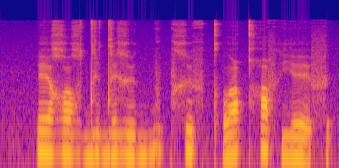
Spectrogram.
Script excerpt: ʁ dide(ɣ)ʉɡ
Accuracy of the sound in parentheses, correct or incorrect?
correct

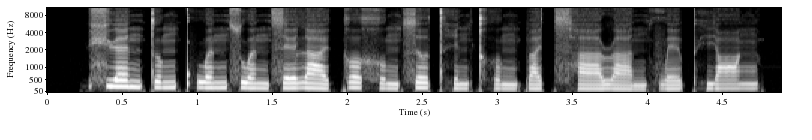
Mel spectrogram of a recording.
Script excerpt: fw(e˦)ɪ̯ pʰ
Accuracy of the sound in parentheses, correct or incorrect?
correct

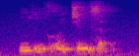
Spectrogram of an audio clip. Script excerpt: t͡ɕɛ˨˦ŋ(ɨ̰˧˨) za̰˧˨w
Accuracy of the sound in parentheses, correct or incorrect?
correct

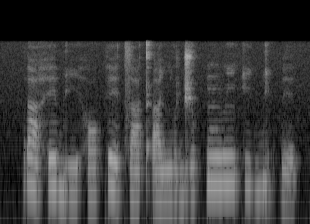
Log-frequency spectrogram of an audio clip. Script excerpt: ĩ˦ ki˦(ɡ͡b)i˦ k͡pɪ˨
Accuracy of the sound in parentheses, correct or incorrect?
correct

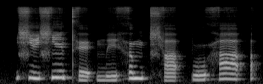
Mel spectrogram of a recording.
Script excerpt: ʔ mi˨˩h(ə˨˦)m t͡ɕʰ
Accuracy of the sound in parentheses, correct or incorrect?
incorrect: ə˦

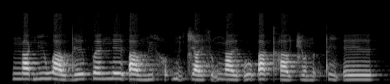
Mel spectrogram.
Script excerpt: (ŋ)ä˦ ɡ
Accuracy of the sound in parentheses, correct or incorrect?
correct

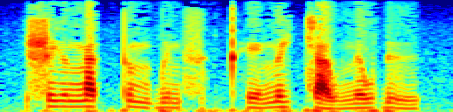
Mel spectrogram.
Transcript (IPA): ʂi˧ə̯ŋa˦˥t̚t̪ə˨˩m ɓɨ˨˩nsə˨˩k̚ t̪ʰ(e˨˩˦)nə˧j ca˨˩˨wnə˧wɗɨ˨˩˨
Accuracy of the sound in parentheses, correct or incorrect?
correct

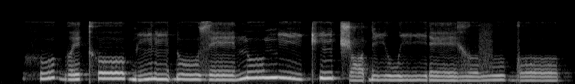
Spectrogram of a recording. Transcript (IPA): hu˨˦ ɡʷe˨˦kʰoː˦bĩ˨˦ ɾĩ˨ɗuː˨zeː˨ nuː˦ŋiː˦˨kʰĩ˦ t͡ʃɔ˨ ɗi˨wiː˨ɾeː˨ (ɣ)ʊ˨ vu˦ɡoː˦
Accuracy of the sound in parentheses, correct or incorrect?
correct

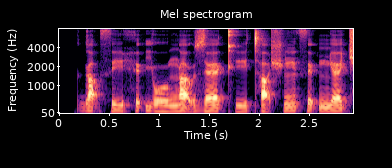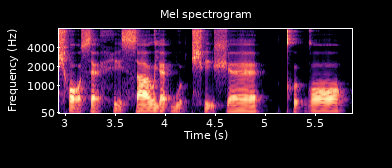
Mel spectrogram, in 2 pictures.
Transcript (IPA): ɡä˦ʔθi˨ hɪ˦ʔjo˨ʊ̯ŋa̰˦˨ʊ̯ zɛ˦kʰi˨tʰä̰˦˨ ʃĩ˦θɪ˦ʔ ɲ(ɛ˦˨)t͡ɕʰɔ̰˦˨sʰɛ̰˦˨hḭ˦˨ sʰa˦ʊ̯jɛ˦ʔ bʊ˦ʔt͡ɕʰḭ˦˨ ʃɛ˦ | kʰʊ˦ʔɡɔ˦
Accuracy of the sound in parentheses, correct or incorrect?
incorrect: ɛ˦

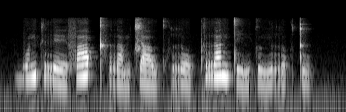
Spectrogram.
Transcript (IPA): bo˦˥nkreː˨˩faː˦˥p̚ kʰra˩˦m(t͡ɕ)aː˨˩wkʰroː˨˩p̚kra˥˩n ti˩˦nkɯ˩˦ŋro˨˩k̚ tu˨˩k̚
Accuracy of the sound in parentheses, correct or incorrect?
correct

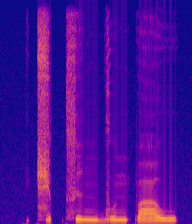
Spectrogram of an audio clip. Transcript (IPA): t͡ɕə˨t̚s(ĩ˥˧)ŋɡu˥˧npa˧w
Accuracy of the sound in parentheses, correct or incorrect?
incorrect: i˥˧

